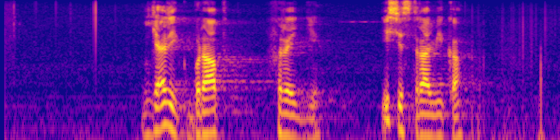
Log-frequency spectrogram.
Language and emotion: Russian, neutral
